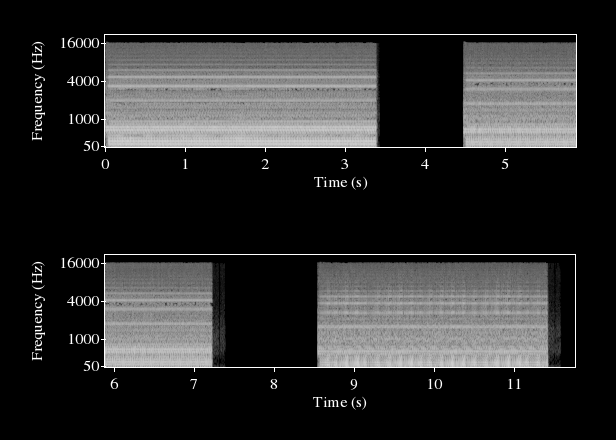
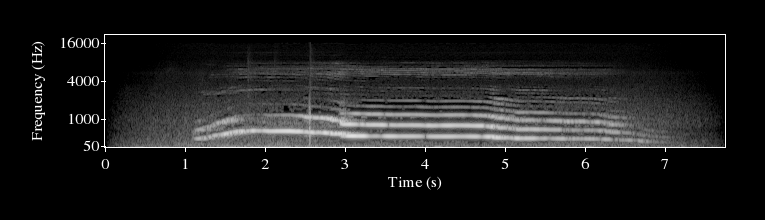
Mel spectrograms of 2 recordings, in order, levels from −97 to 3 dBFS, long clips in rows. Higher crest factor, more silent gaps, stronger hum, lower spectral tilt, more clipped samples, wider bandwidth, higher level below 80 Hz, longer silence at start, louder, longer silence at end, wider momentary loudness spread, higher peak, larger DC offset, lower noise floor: about the same, 16 dB vs 16 dB; first, 3.52-3.58 s, 3.68-3.73 s, 3.91-3.96 s, 4.42-4.46 s, 7.84-7.89 s, 8.10-8.19 s vs none; neither; second, -4.5 dB/octave vs -6.5 dB/octave; neither; first, 16.5 kHz vs 6.8 kHz; first, -30 dBFS vs -54 dBFS; second, 0 s vs 1.1 s; first, -16 LUFS vs -19 LUFS; second, 0.35 s vs 0.95 s; second, 6 LU vs 18 LU; first, 0 dBFS vs -4 dBFS; neither; first, under -90 dBFS vs -63 dBFS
